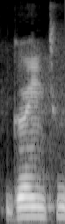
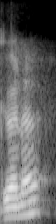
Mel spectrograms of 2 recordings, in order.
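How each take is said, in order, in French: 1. Chaque mot est dit en entier et séparément. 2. Les mots se fondent en une seule forme courte et réduite.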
